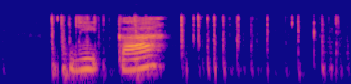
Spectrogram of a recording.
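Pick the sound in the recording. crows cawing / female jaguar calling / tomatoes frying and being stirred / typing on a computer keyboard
typing on a computer keyboard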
